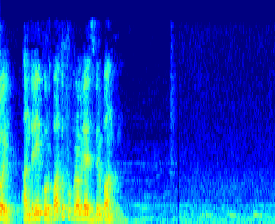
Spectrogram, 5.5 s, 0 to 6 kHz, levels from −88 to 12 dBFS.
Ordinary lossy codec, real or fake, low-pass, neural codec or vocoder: MP3, 48 kbps; real; 5.4 kHz; none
